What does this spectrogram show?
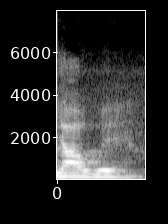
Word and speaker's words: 야훼: 원문은 야훼라고 그래요. 원문의 발음이 야훼입니다. 야훼.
